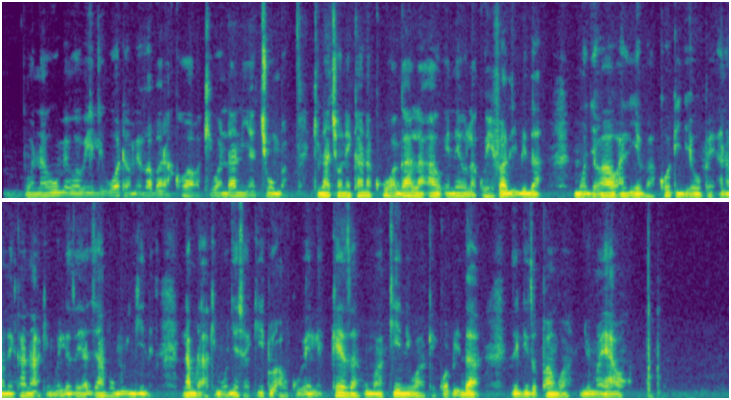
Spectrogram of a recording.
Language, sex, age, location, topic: Swahili, male, 18-24, Kisii, health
